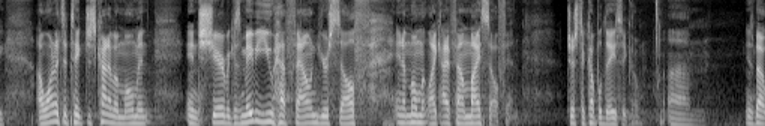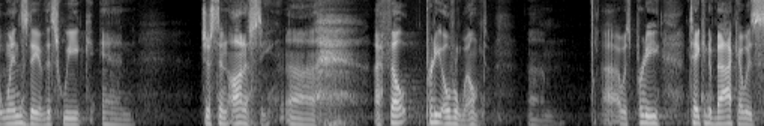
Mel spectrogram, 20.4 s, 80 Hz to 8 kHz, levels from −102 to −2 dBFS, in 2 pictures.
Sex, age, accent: male, 30-49, American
